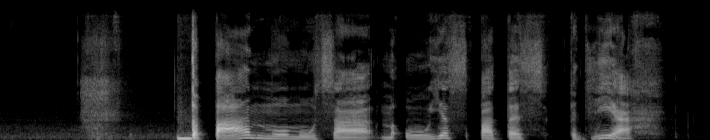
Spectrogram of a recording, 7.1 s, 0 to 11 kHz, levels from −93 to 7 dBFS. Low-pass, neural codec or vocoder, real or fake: 9.9 kHz; vocoder, 44.1 kHz, 128 mel bands, Pupu-Vocoder; fake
